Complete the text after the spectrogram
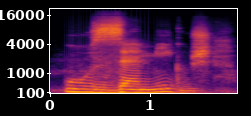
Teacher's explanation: we transform that S into a Z sound. Os amigos, which if you think, like you said, follows the rule of the S when it's in the middle of a word, followed by a vowel.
